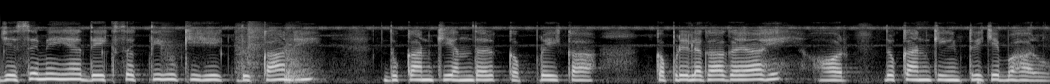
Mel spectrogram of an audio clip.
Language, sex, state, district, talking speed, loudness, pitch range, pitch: Hindi, female, Maharashtra, Aurangabad, 160 wpm, -15 LUFS, 200-220 Hz, 210 Hz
